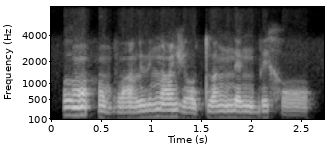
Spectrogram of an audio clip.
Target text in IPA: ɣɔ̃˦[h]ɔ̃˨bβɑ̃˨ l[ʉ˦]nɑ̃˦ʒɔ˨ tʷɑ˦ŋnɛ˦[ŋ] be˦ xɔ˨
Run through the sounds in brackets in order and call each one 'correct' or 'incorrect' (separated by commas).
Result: correct, correct, correct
